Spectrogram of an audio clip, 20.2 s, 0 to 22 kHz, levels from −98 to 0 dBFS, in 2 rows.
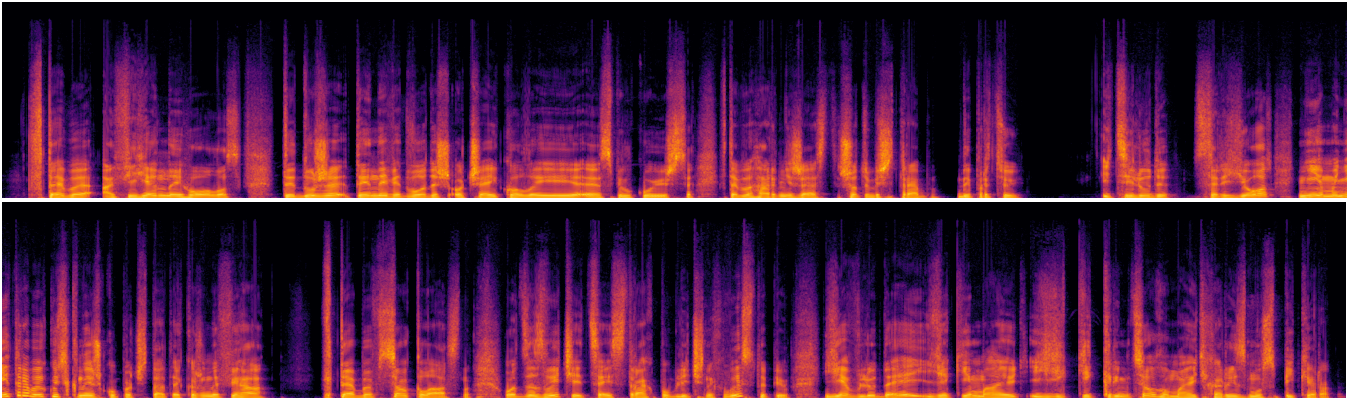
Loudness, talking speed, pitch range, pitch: -17 LUFS, 165 wpm, 110-150 Hz, 130 Hz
